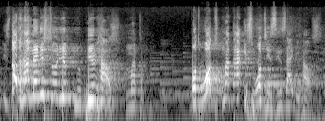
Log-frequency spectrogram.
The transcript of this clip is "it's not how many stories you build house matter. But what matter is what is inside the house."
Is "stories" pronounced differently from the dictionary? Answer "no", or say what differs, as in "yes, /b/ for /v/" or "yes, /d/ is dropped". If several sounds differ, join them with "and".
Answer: yes, /z/ is dropped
